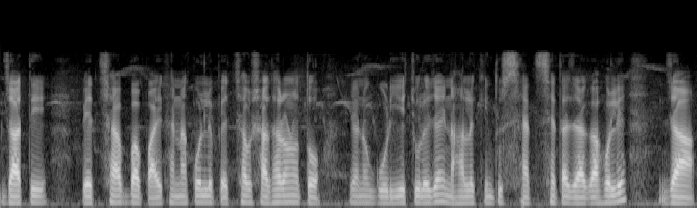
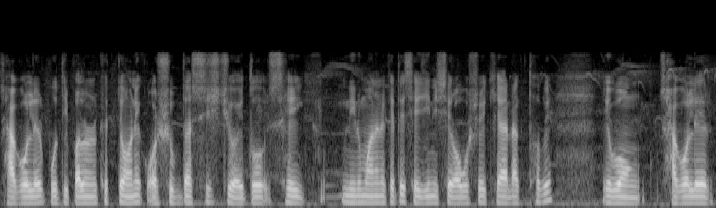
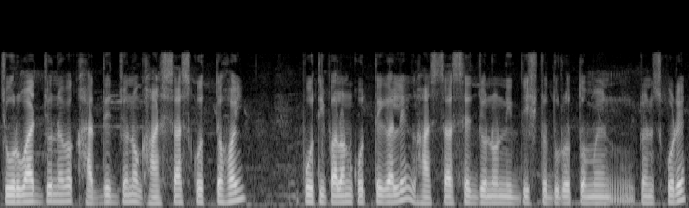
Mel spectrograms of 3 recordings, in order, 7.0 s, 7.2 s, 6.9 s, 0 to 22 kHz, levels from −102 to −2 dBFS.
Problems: background sounds at intervals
